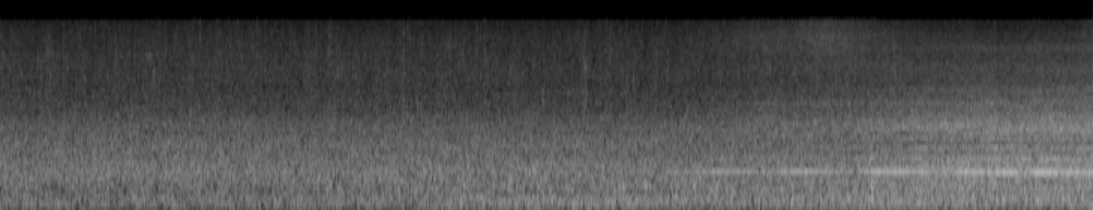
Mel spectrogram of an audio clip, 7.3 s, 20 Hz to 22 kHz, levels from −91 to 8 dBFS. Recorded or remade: recorded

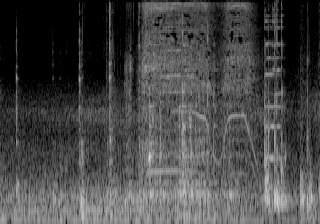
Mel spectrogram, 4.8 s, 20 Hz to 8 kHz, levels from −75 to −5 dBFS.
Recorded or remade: recorded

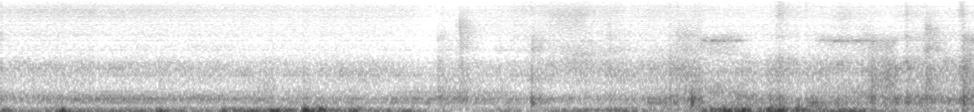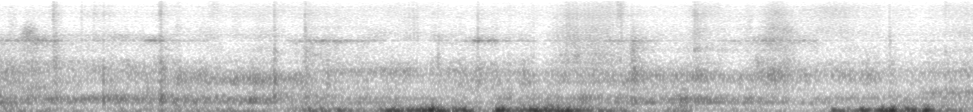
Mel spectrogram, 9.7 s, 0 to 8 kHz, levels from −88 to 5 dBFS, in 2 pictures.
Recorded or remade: remade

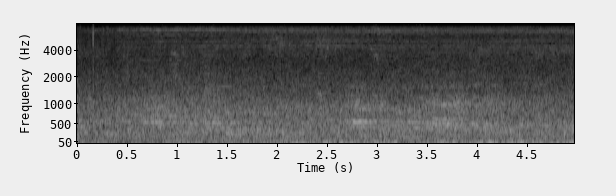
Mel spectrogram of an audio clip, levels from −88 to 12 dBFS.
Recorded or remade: recorded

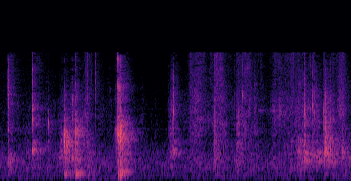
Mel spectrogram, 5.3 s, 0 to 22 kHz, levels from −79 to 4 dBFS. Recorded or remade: recorded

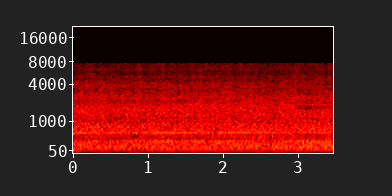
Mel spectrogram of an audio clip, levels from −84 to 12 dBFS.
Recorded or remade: recorded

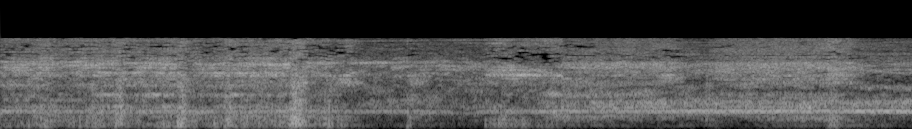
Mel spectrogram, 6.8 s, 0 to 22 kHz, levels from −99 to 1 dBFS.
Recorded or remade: remade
